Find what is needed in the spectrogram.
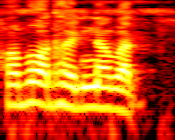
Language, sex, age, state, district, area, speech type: Assamese, female, 45-60, Assam, Golaghat, urban, spontaneous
